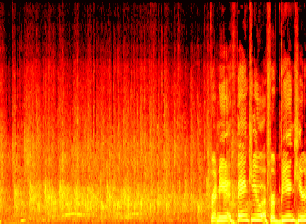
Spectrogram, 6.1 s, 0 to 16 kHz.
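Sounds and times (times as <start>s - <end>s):
studio audience applause: 0.0s - 5.8s
faint whoops from a studio audience: 0.4s - 3.0s
speech: 4.2s - 6.1s.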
